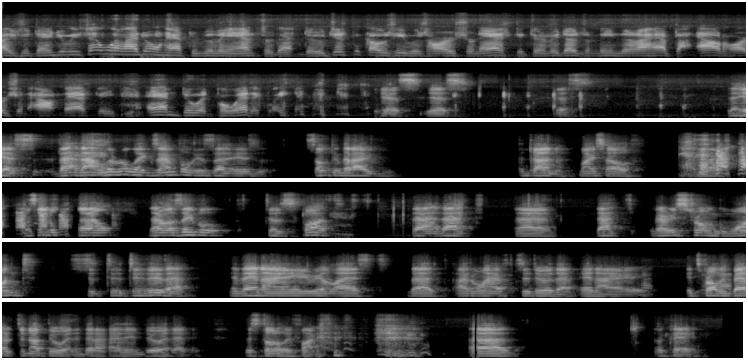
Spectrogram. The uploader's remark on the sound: skype calls on this channel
